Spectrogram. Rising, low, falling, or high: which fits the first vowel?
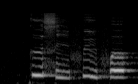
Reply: high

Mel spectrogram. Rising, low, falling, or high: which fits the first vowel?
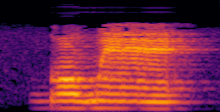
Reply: low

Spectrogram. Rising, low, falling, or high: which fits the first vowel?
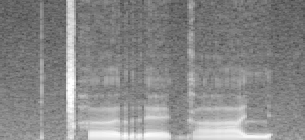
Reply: rising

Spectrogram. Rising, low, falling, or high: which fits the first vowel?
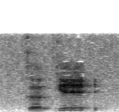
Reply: low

